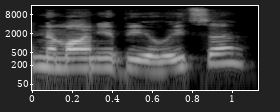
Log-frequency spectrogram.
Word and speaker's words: Nemanja Bjelica: I say it Nemanja Bjelica.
